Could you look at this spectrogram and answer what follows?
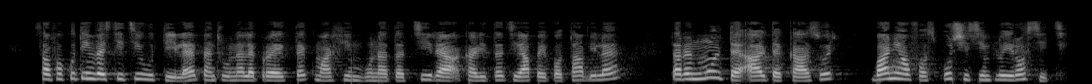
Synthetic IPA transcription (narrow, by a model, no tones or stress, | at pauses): sawfəkut̪inve̞st̪it̪sijut̪ile̞pe̞nt̪ɾuune̞le̞pɾo̞je̞k̚t̪e̞kumarfiɨmbunət̪ət̪siɾea̰kalit̪ət̪sijape̞jpo̞t̪abile̞ | d̪̥aɾɨnmult̪e̞ʔalt̪e̞kazurʲ | baniawfo̞st̪̚purʃisimpluiɾo̞sit̪sʲ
